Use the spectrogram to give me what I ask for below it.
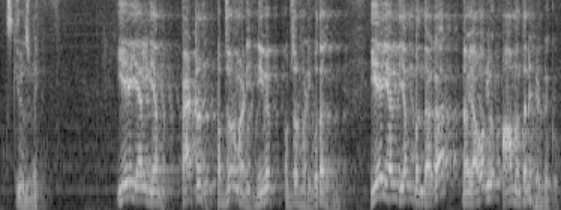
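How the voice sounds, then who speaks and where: A man's voice: medium pitch, big pitch swings, quick pace. A man teaching a spoken English lesson, drilling letters and words over and over. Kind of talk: classroom lesson. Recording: roomy echo.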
